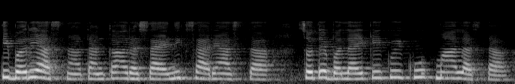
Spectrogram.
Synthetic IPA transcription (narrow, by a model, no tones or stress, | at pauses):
t̪ibəɾiəsnat̪jãŋkãɾəsajniksaɾɛ̃əst̪a | sot̪ebəlajkekujkʰuːpmalast̪a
